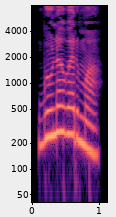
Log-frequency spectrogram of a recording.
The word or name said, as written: ಗುಣವರ್ಮ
